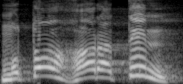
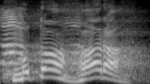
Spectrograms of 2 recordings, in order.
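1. یہ لفظ 'tin' کی آواز پر ختم ہوتا ہے۔ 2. یہ لفظ 'ah' کی آواز پر ختم ہوتا ہے۔

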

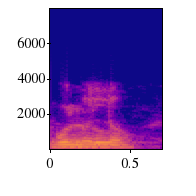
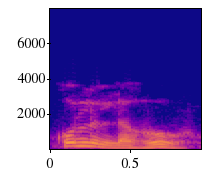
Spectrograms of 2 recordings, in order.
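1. یہ گ سے شروع ہوتا ہے، ایک لفظ میں ملا ہوا۔ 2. یہ ک سے شروع ہوتا ہے، دو الگ الفاظ۔ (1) "کلو کے بجائے بن گیا گلو" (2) "وہ اصل میں اسے بول رہا تھا کل لہو"

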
